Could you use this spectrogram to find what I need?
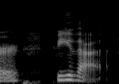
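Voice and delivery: ordinary talk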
